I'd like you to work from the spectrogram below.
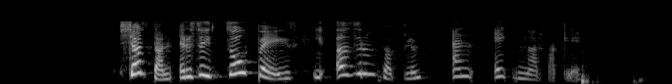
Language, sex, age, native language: Icelandic, female, 18-19, Icelandic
